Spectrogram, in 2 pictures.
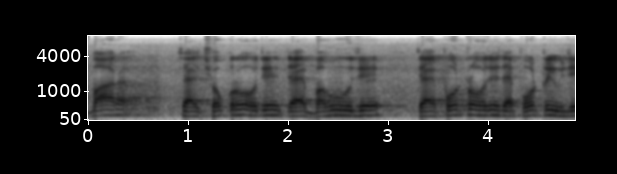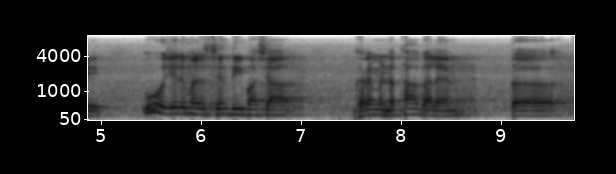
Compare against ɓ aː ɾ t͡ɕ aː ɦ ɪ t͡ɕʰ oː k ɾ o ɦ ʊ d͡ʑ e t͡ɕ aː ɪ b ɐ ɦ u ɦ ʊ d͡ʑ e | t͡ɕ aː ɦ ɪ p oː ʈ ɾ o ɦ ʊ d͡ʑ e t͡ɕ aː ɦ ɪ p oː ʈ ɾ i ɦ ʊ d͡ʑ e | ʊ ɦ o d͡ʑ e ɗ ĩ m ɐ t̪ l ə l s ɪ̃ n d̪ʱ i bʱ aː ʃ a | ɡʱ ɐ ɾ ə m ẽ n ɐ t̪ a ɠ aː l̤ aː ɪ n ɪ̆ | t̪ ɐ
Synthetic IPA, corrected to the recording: ɓ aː ɾ t͡ɕ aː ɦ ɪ t͡ɕʰ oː k ɾ o ɦ ʊ d͡ʑ e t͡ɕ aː ɪ b ɐ ɦ u ɦ ʊ d͡ʑ e | t͡ɕ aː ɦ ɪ p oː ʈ ɾ o ɦ ʊ d͡ʑ e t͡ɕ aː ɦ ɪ p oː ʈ ɾ i ɦ ʊ d͡ʑ e | ʊ ɦ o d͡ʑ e ɗ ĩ m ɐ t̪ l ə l s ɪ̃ n d̪ʱ i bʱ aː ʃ a | ɡʱ ɐ ɾ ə m ẽ n ɐ t̪ʰ a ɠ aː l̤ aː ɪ n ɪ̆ | t̪ ɐ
